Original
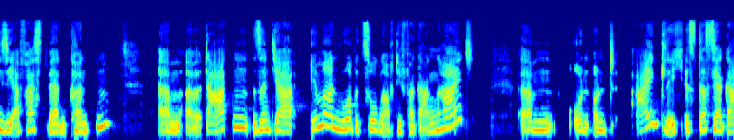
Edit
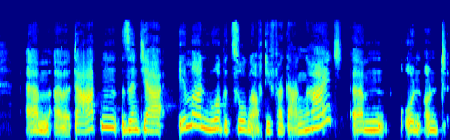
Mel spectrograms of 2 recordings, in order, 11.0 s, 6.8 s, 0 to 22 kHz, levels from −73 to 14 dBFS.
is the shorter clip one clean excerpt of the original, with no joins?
no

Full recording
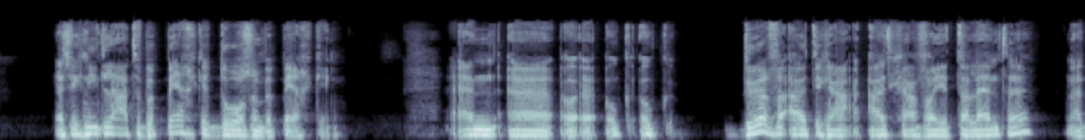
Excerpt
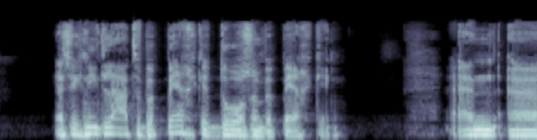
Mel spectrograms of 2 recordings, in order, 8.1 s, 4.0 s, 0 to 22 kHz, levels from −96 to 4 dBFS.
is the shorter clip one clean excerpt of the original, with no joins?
yes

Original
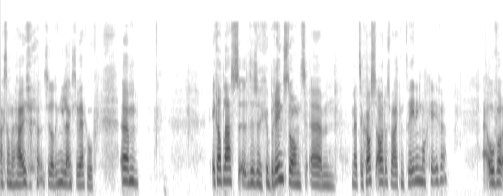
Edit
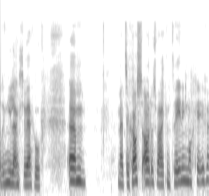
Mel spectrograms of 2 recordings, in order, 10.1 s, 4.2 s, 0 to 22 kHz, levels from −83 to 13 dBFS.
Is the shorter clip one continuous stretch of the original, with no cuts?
no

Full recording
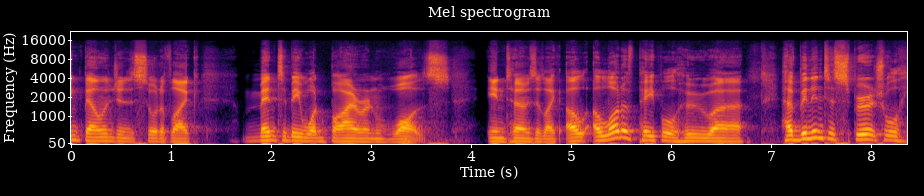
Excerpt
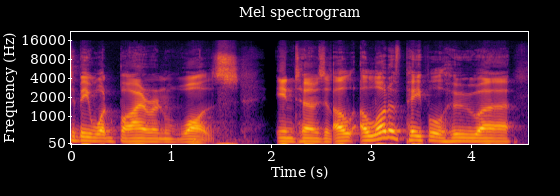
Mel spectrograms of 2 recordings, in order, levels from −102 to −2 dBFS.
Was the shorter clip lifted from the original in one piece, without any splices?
no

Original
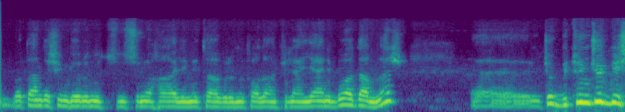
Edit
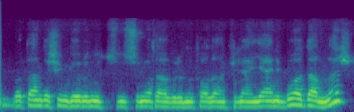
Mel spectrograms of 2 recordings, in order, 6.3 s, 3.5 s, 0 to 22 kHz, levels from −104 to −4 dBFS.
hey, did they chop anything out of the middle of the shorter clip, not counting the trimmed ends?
yes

